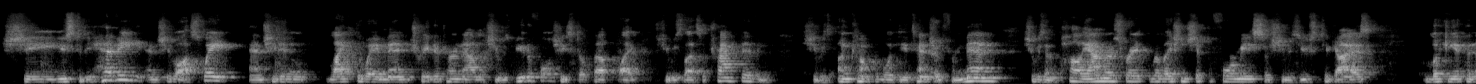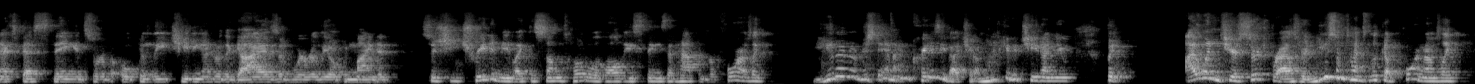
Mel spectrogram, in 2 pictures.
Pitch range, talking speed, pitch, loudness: 120-155 Hz, 245 wpm, 125 Hz, -25 LUFS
